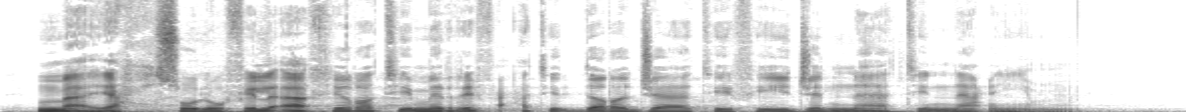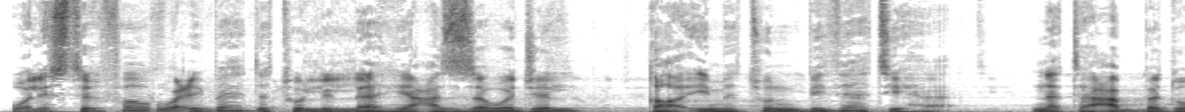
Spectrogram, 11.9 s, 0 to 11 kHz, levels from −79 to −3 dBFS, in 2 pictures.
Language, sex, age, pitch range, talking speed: Arabic, male, 40-59, 80-120 Hz, 90 wpm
